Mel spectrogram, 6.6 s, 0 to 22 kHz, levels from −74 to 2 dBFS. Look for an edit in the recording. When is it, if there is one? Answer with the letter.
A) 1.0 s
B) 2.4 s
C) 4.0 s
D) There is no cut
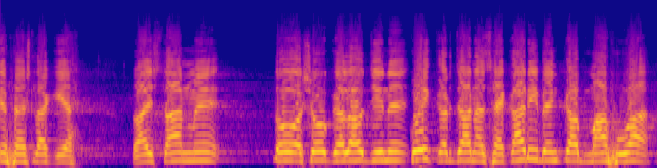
C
